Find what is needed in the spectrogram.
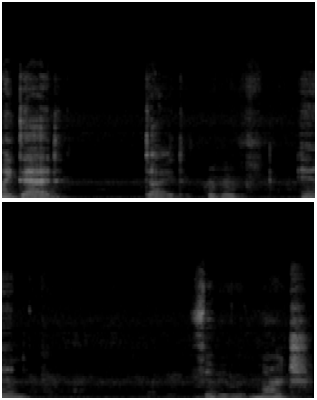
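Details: Aphasia after stroke in an adult woman, with word-finding difficulty, hesitations and paraphasias; verbal expression is hardest for her and comprehension is strong.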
